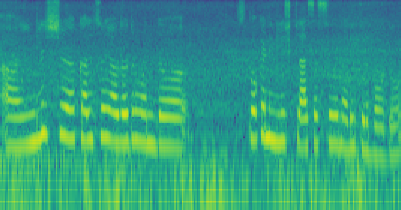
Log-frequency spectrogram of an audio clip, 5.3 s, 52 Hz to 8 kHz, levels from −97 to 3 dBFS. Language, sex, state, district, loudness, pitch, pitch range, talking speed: Kannada, female, Karnataka, Shimoga, -14 LUFS, 260 Hz, 240-280 Hz, 110 wpm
